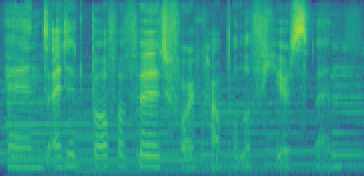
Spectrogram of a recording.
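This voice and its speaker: A woman's voice: medium pitch, monotone, brisk, gravelly. Teen girl narrating her life, russian first language, lots of restarts, music playing underneath. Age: teens. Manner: hesitant, many restarts and fillers. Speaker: channel host. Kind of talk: draw my life voice-over narration.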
